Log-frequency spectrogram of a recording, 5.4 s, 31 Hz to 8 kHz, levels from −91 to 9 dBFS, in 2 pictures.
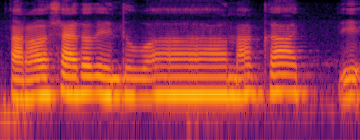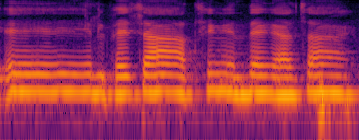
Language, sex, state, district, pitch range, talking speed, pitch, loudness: Chakma, female, Tripura, Dhalai, 190-205 Hz, 120 wpm, 195 Hz, -18 LUFS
